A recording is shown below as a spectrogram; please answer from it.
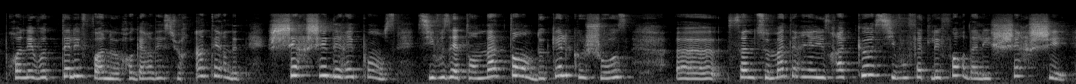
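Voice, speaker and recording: High-voiced woman giving a gentle spiritual message. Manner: gentle, encouraging, addresses listeners fondly; a little halting, with fillers. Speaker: spiritual coach. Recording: roomy echo.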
